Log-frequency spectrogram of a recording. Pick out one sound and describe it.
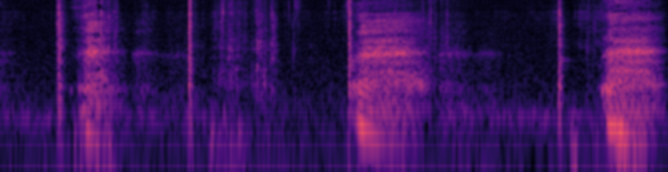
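A metal shovel clanks sharply against stones.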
